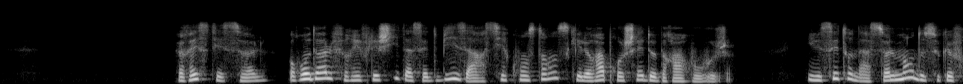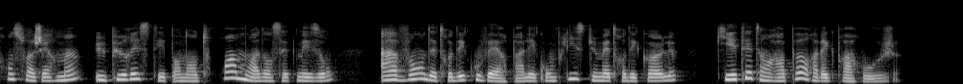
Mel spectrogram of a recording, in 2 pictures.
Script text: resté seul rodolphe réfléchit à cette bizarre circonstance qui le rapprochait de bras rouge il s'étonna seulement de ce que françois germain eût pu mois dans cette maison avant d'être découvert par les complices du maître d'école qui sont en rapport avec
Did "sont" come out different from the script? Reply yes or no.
yes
